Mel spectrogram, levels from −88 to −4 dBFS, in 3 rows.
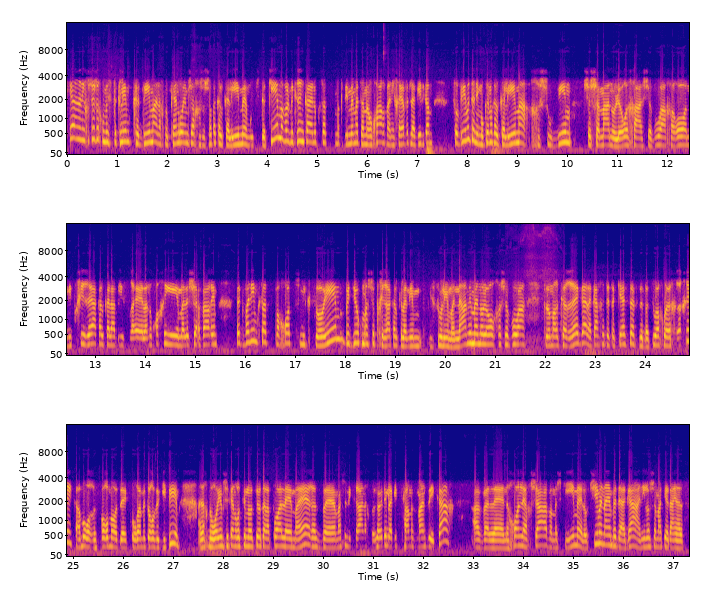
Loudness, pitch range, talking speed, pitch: -15 LUFS, 205-255 Hz, 155 wpm, 225 Hz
